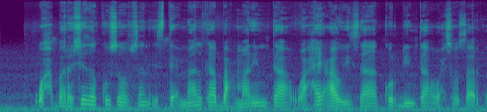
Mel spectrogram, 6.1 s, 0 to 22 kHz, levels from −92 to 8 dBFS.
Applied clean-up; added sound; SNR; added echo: none; Mechanisms; 12 dB; none.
